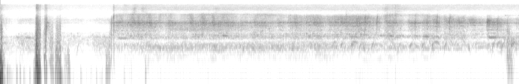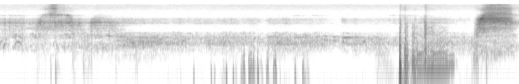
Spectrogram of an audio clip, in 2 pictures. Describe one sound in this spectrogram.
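Cartoon battle sound effects clash and crackle.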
